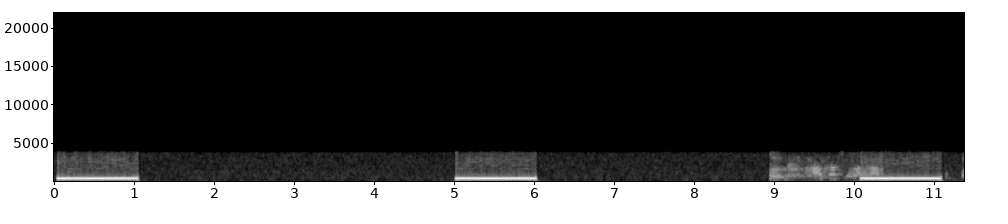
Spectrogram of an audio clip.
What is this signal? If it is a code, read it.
Ringback tone (Europe, 425 Hz), with speech.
